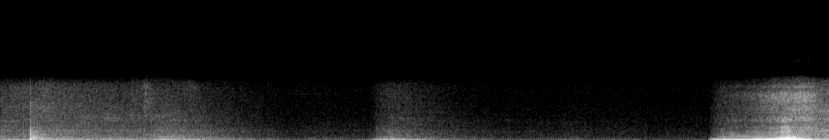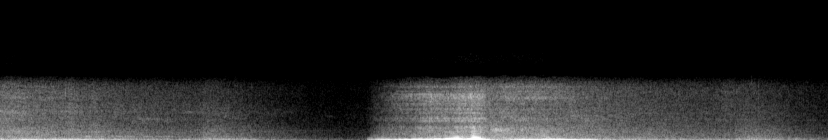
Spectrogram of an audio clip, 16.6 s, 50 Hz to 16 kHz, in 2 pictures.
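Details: Sleeping baby: low rumbling snores on inhalation at about 12 breaths a minute, with quieter breathing between them. Infant snoring.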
